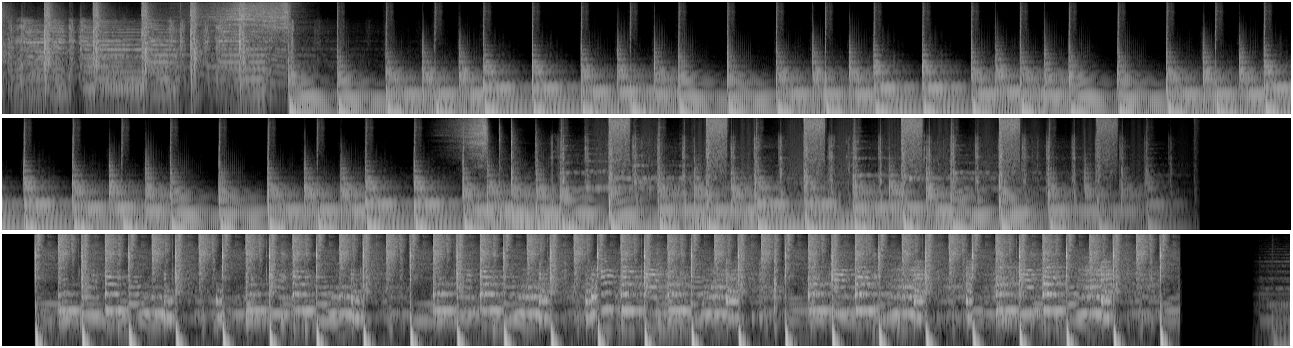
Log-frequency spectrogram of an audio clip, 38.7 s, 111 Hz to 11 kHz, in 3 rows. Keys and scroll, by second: 3.4 ., 3.8 9, 4.0 Return, 4.5 Tab, 5.7 shift+z, 8.1-10.9 typing, 12.3 r, 12.4 z, 16.7 r, 16.8 z, 17.9 g, 18.7 y, 21.7 g, 21.9 y.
